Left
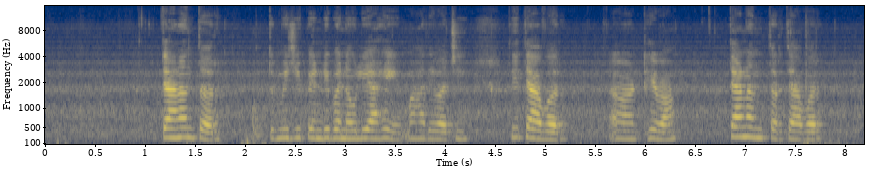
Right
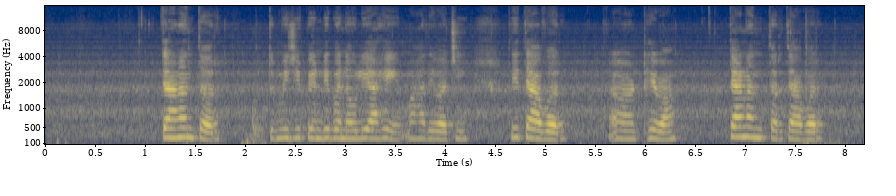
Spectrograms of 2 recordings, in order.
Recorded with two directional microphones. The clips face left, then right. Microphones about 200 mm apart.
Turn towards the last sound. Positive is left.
turn(degrees=-10)  # may be behind; listen again after turning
